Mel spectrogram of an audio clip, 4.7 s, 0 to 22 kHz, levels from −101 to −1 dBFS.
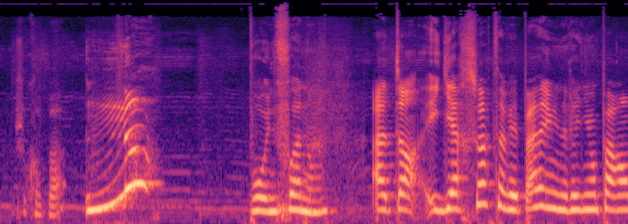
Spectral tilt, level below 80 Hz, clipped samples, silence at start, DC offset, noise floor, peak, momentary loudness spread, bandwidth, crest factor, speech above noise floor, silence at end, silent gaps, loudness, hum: -4 dB/octave; -48 dBFS; under 0.1%; 0.1 s; under 0.1%; -45 dBFS; 0 dBFS; 18 LU; 20 kHz; 16 dB; 29 dB; 0 s; none; -16 LUFS; none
